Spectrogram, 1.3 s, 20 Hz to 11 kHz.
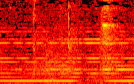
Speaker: that humming you can hear is actually because the Arduino can only drive this motor at 500 HZ so that's what you're hearing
